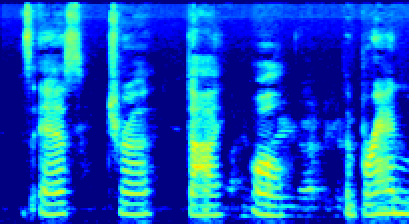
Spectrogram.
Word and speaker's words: estradiol: Pronunciation is estradiol.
